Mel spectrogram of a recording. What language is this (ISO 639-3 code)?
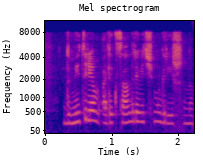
rus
